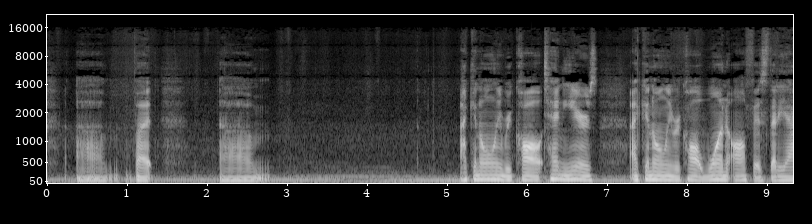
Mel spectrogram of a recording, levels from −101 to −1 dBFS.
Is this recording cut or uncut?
cut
